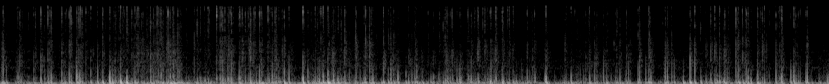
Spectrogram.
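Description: Fingernails scratch quickly over the plastic sequins of a small reversible sequin-covered fabric purse resting on a pillow. The result is a dense, continuous stream of rapid scratchy clicks and rustling, heavy in low thumping energy with a faint brighter crackle on top.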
